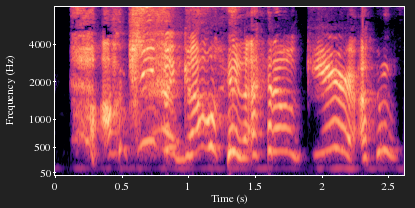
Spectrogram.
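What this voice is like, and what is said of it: Southern US accent. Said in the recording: “My fucking dialect is coming out. My southern accent is coming out.”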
